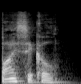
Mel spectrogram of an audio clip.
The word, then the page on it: bicycle: British English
